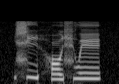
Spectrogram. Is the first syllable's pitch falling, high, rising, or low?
falling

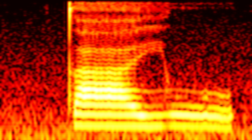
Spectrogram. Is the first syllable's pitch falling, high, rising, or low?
low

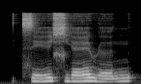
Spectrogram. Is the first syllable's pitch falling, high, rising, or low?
rising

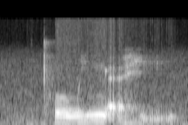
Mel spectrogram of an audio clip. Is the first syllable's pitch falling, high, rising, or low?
low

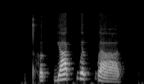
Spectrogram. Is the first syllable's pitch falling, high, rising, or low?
low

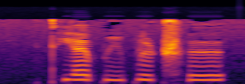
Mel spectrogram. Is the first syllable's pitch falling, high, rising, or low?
high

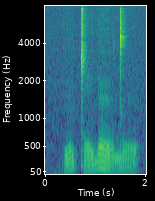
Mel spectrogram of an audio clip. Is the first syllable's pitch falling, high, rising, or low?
rising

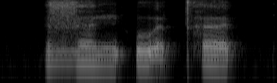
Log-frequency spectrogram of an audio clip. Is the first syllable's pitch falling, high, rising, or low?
low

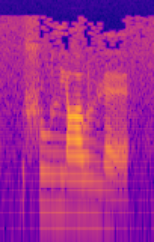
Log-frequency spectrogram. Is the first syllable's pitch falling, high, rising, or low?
high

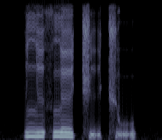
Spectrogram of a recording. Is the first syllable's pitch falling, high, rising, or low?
low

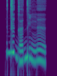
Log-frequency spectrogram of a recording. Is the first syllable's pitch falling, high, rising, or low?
falling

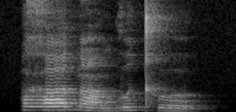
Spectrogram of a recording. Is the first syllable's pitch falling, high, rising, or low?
high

